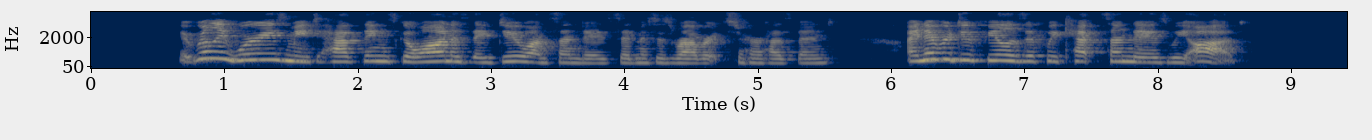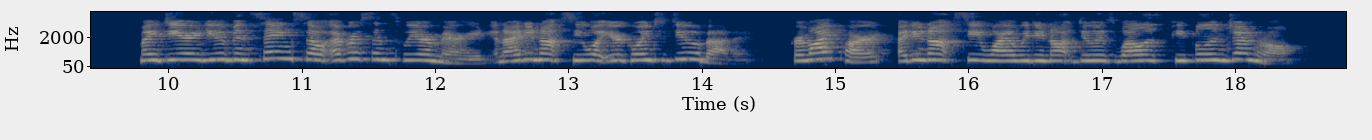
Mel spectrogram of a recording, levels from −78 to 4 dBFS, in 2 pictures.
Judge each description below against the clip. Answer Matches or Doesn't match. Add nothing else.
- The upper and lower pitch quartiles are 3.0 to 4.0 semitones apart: Doesn't match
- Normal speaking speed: Doesn't match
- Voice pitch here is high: Matches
